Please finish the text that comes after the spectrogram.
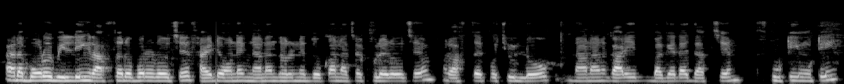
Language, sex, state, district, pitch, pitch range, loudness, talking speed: Bengali, male, West Bengal, North 24 Parganas, 165 Hz, 160-175 Hz, -15 LUFS, 170 wpm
